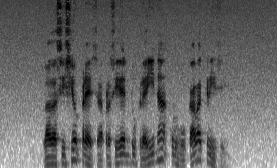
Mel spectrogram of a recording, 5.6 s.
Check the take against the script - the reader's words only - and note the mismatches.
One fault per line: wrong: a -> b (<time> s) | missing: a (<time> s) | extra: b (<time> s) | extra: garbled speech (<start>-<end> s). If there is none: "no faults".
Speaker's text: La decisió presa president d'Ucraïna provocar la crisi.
no faults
